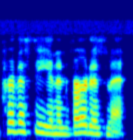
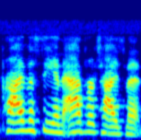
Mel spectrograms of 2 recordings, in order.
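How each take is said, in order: First: It is said with a British pronunciation. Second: It is said with an American pronunciation.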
